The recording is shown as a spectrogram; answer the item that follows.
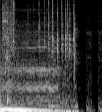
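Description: Short musical transition sting: a sudden deep bass hit with a held chord of steady tones, fading out after about a second and a half.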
